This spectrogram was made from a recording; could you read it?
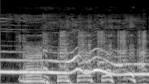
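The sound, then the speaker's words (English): A person imitates a wolf howl, holding a long, steady vocal tone with wavering, yodel-like pitch shifts underneath, loud and continuous throughout. “I howl at the moon.”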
